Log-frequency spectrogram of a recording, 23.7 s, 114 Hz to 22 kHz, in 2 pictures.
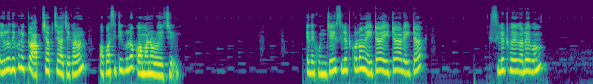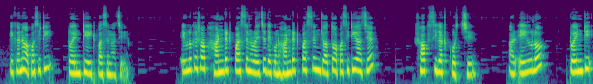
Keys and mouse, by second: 4.0 click, 10.8-16.8 drag, 22.3 click.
